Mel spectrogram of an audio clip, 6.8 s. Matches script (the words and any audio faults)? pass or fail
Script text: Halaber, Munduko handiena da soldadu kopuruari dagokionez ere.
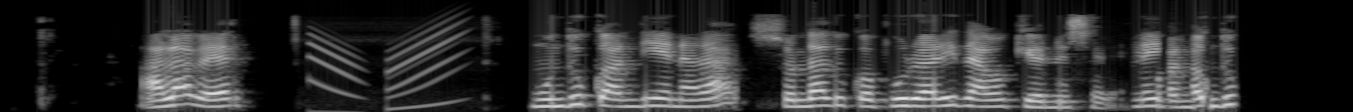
fail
